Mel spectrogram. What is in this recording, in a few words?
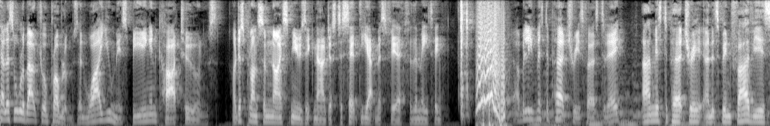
character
